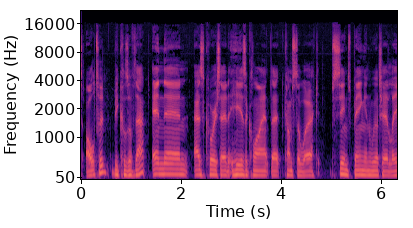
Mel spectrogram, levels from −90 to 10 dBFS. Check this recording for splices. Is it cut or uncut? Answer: cut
